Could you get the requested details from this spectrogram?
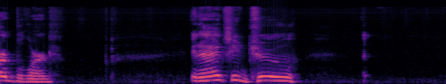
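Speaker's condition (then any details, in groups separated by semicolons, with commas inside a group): Mobius syndrome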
